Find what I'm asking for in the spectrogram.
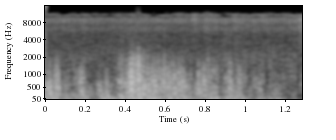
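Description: Cold blizzard wind in Maine roars and buffets against the microphone in loud, uneven gusts with low rumbling and no clear voices.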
